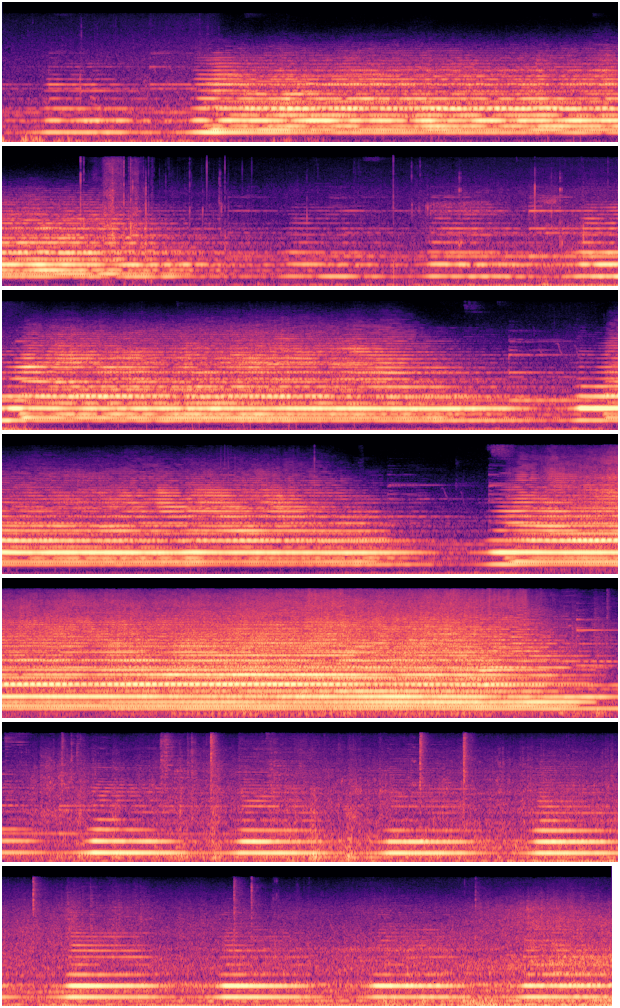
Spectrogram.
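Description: CP diesel locomotive's air horn, reported broken by the crew, sounding four long blasts and then a string of short honks about one a second, with the rumble of the approaching train rising near the end.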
